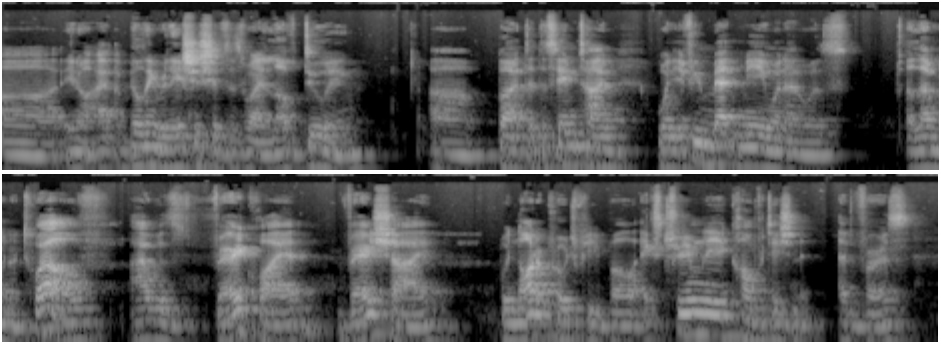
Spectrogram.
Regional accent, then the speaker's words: Singapore; Yeah, growing up in Singapore is great.

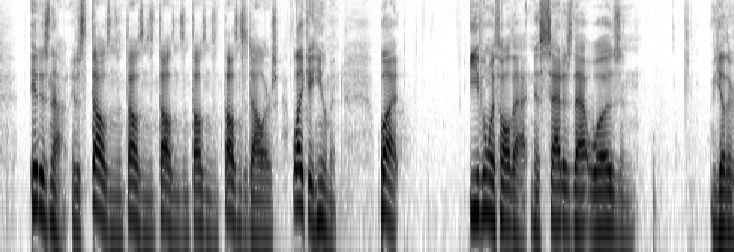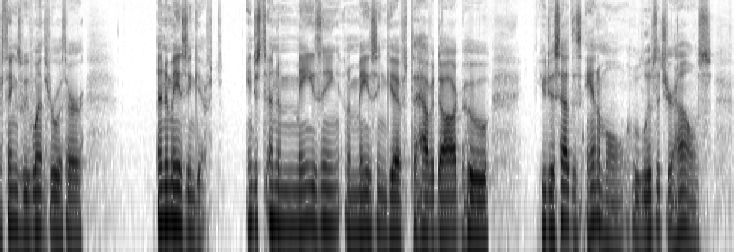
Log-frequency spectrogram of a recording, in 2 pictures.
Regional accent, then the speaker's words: Midwest, United States; I grew up in the Midwest, okay, outside of the cities, outside of the giant metropolis area.

